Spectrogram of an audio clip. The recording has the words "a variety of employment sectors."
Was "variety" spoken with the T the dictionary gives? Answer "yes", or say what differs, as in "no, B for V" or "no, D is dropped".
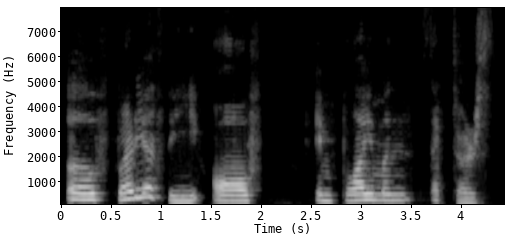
no, S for T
